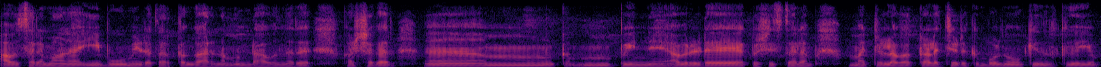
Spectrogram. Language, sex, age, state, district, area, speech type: Malayalam, female, 60+, Kerala, Palakkad, rural, spontaneous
